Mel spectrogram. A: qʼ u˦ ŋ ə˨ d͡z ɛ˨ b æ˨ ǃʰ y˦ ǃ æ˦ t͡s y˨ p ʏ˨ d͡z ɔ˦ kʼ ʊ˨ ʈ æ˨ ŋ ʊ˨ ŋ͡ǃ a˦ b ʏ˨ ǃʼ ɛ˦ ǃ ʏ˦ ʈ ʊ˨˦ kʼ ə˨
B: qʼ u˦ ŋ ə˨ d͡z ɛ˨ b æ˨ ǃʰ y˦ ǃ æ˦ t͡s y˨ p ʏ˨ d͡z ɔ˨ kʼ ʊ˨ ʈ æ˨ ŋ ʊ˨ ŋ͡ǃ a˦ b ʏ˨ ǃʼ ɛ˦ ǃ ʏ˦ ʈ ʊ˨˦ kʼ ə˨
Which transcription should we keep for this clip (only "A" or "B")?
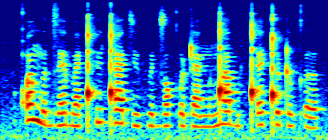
B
